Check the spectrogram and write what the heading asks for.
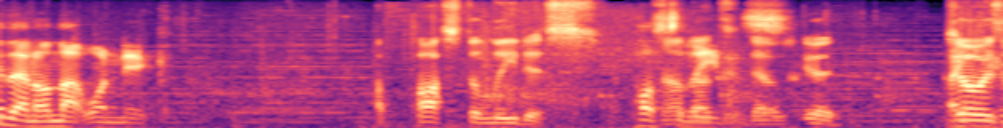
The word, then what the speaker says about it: Apostolides: his nick's last name apostle leaders if i'm saying it correctly that's exactly right dude i think the challenge me then on that one nick apostelitis that was good so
